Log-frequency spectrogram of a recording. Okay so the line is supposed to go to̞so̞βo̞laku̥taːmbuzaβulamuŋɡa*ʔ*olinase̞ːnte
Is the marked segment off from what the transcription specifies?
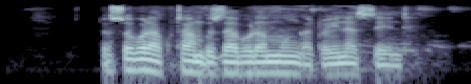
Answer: yes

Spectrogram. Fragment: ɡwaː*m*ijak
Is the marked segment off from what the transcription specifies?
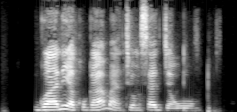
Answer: yes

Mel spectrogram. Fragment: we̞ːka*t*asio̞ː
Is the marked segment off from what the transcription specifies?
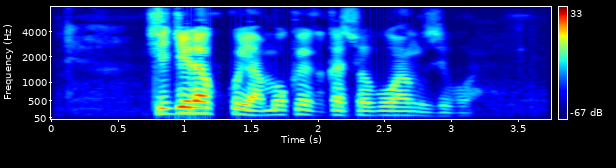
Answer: yes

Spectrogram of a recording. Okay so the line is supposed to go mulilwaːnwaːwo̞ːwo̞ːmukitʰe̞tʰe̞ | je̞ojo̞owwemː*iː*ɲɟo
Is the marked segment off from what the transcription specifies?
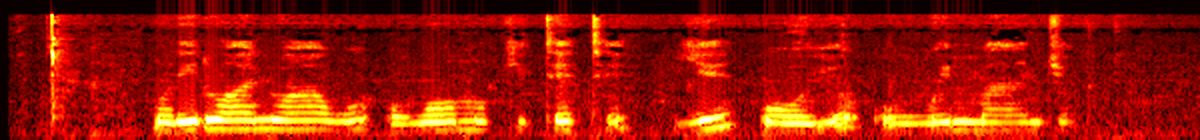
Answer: yes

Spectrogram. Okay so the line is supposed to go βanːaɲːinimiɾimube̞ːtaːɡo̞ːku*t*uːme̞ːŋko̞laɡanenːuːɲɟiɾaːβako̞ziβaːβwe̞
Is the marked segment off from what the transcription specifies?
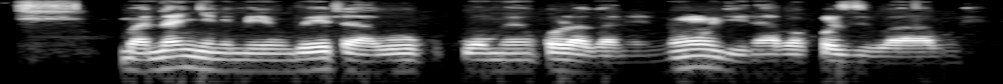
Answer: yes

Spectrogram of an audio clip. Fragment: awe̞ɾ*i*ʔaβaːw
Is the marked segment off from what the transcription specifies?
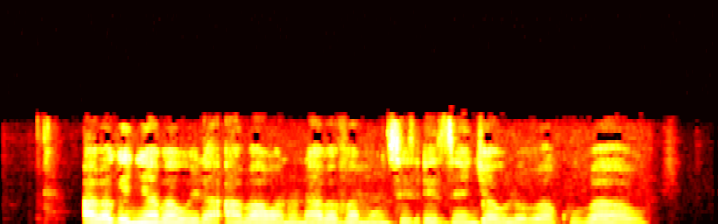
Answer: yes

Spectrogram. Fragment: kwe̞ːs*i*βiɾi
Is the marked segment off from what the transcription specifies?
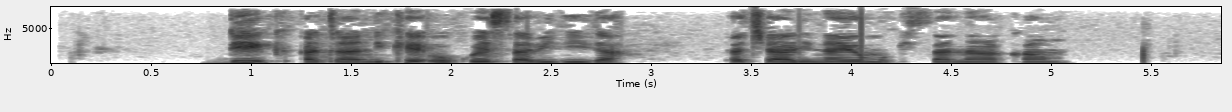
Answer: yes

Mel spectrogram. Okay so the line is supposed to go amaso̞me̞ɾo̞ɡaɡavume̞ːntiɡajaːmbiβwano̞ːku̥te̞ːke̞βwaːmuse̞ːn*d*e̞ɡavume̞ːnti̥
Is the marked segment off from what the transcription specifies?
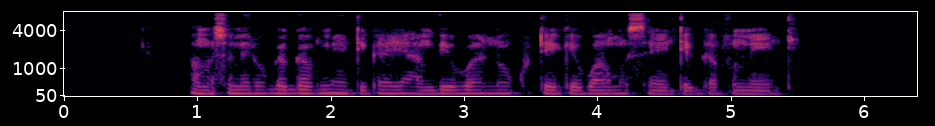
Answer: yes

